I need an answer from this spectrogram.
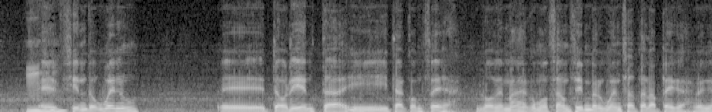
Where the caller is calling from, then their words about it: Jerez, Andalusia, Spain; de Jerez.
